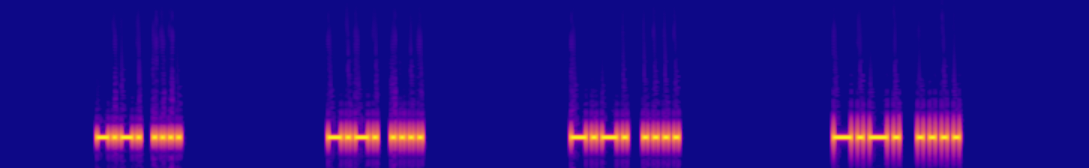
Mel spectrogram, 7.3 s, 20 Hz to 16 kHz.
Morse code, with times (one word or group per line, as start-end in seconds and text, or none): 0.6-1.2 CH
2.2-2.8 CH
3.8-4.5 CH
5.6-6.4 CH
